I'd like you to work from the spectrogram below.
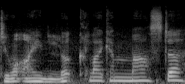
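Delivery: hissed, high-pitched and loud. Questioned about his title, the spymaster hisses his reply. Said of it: "He hisses".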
